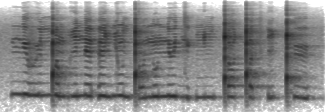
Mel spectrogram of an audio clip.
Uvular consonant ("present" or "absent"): absent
